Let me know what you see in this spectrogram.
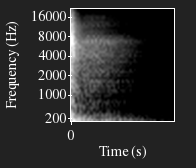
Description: tom, Power Ballad; Northstar; Drumscapes Roland

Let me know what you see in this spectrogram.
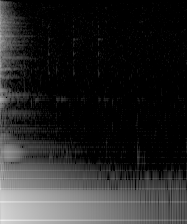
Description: UDU, African Contemporary; Udus; Spectrasonics; Supreme Beats

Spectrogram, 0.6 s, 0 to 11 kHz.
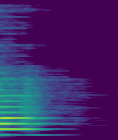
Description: A4, OBOE; Xsample VOL-6

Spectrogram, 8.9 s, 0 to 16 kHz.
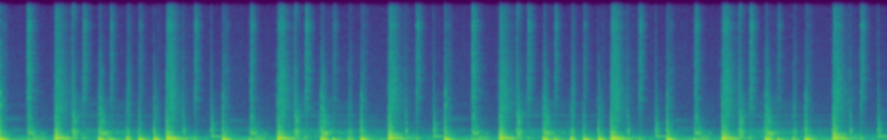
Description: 108 bpm, Breaks; POTBreaks

